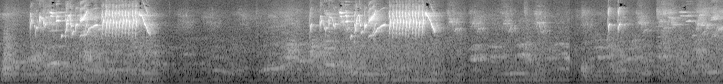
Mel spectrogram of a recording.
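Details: Wild Algerian European goldfinch from the El Tarf area, Bouteldja, singing: two bursts of dense, rapid twittering and buzzy trills high in pitch, separated by a pause, followed by softer scattered chirps.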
